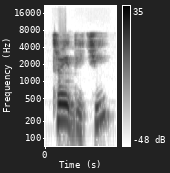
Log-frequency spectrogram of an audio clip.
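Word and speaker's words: tredici: 12-এর ক্ষেত্রে উচ্চারণ হচ্ছে দো দিচি, 3-এর ক্ষেত্রে বা 13-র ক্ষেত্রে ত্রে দিচি, 14-র ক্ষেত্রে কোয়াত্তোর দিচি, 15-র ক্ষেত্রে কুইন দিচি এবং 16-র ক্ষেত্রে সেই দিচি।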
